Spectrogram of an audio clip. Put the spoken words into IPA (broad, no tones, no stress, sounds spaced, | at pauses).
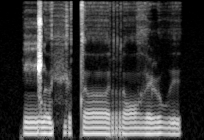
ŋ͡ǁ ə fʲ ʌ t ʌː r ɔ ɣ ə ɭ u ɪ̯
